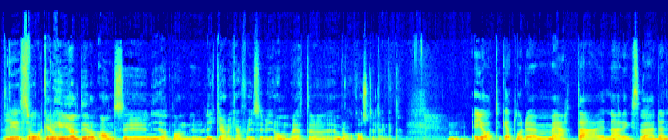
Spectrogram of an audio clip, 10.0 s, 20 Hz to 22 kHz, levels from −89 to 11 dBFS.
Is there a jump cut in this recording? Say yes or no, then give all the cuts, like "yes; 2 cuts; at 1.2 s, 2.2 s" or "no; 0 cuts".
yes; 3 cuts; at 1.4 s, 4.4 s, 7.7 s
